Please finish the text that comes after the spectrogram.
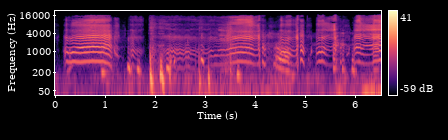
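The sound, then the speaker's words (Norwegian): A baby crying in loud, high-pitched wails, several long sustained cries broken by short gasping breaths and choppy sobs, with no talking over it. “og da kan det jo hende at du kan ønske deg at det kommer noen og tar babyen din.”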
